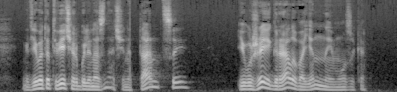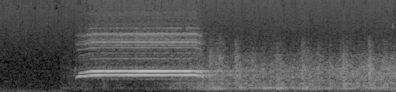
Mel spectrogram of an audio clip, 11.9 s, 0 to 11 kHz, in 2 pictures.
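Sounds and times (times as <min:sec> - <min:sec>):
speech: 0:00.4 - 0:03.0, 0:03.6 - 0:05.6
steam train whistle: 0:07.0 - 0:09.4
steam train wheels rumbling and clattering: 0:07.1 - 0:11.8.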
